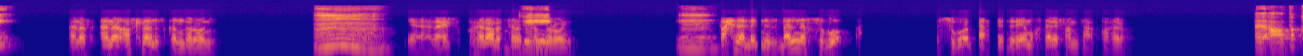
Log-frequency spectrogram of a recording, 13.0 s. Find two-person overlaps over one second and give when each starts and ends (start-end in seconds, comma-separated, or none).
none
